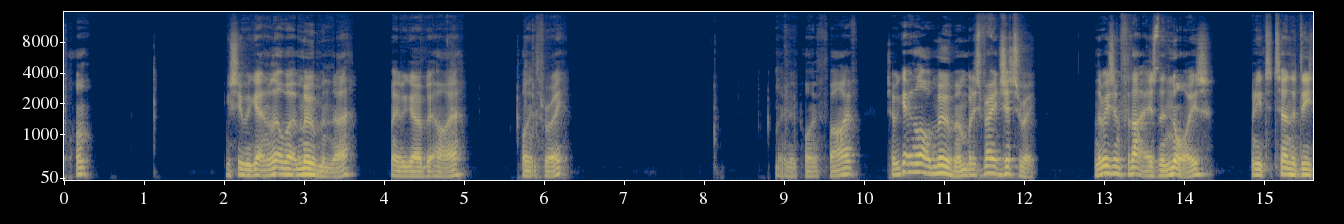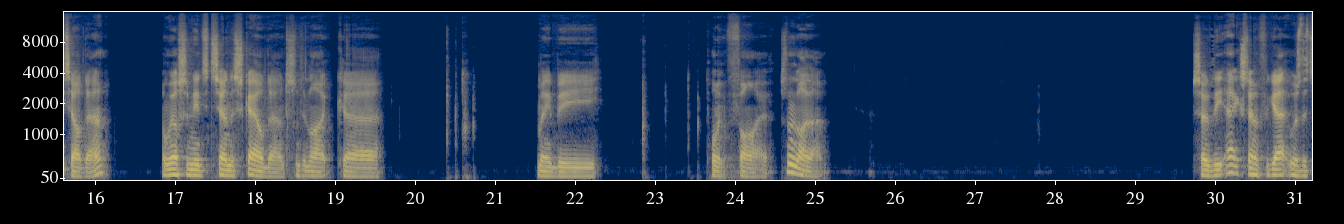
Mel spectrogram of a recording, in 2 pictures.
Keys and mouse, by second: 1.1 space, 4.4-7.1 drag, 7.7-10.1 drag, 12.2 middle click, 13.5 middle click, 15.0 click, 17.2-21.6 drag, 19.7 KP_Enter, 20.5 KP_Decimal, 22.6-25.3 drag, 25.8 middle click, 27.2-29.2 drag, 30.5-31.2 drag.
